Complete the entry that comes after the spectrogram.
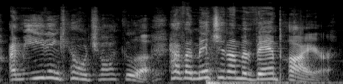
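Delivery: high, loud mocking taunt; mock the wannabe vampire; hammed-up sarcastic ribbing; sarcastic mockery. Real, not acted. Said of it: "mocking the author sarcastically".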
